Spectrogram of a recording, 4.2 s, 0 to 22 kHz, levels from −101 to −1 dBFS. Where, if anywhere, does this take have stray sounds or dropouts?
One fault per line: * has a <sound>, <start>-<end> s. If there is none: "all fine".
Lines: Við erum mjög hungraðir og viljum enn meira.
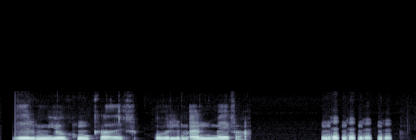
* has a laugh, 3.2-3.9 s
